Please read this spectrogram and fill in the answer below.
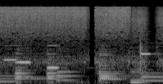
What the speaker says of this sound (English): Then spray the steel plate with paint.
